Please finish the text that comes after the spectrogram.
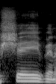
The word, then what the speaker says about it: Chauvin: The murder trial of former police officer Derek Chauvin, or Chauvin, I believe is how it's pronounced, who killed George Floyd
